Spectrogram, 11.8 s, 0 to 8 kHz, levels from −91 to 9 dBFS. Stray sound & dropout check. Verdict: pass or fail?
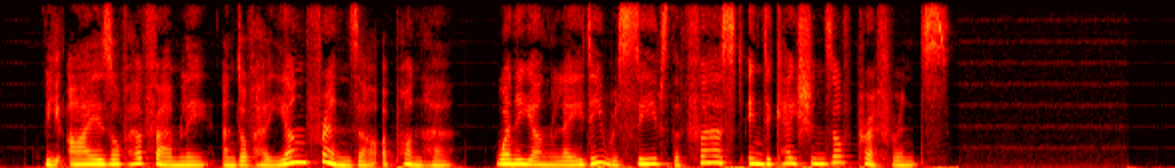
pass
